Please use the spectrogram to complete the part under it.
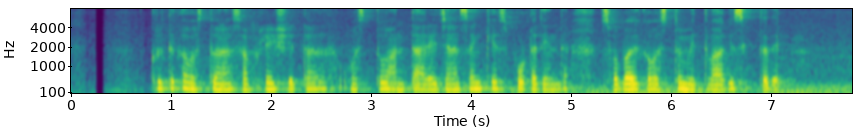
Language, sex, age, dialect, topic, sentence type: Kannada, female, 25-30, Mysore Kannada, agriculture, statement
